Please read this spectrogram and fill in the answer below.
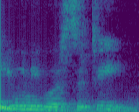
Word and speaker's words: university: Here also the same thing, a university, U.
